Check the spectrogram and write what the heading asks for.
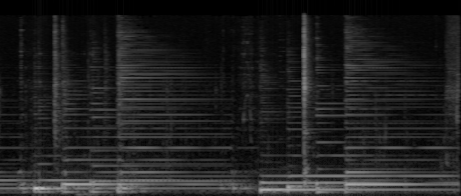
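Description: Background acoustic guitar music, plucked and strummed chords.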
